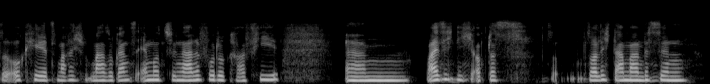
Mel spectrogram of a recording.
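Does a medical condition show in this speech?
Yes: cleft palate; congenital.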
